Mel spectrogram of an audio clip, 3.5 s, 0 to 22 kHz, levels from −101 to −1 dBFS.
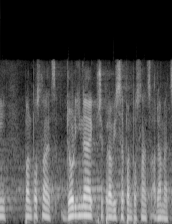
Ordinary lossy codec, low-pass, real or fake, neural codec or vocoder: AAC, 48 kbps; 7.2 kHz; real; none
